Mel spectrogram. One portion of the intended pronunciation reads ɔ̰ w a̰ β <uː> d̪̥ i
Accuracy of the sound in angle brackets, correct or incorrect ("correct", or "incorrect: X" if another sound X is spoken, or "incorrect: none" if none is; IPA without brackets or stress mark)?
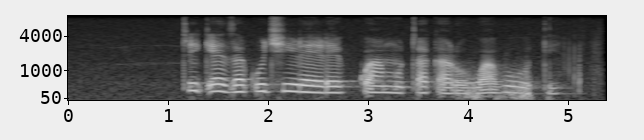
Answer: correct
